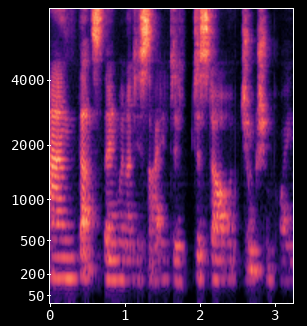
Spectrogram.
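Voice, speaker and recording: Somewhat breathy, a woman's voice moves along at a moderate pace. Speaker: social enterprise managing director. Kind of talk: panel talk.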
